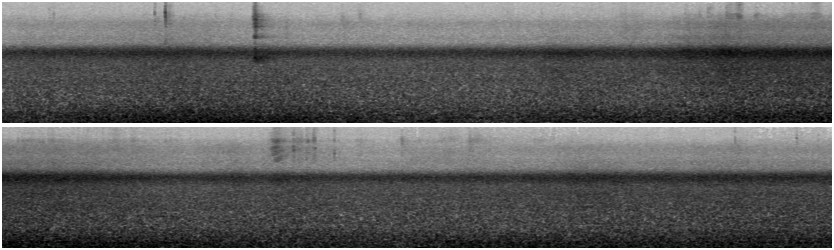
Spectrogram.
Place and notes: Lüdao Township, Taitung County - Inside the cave
Inside the cave, Sound of the waves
